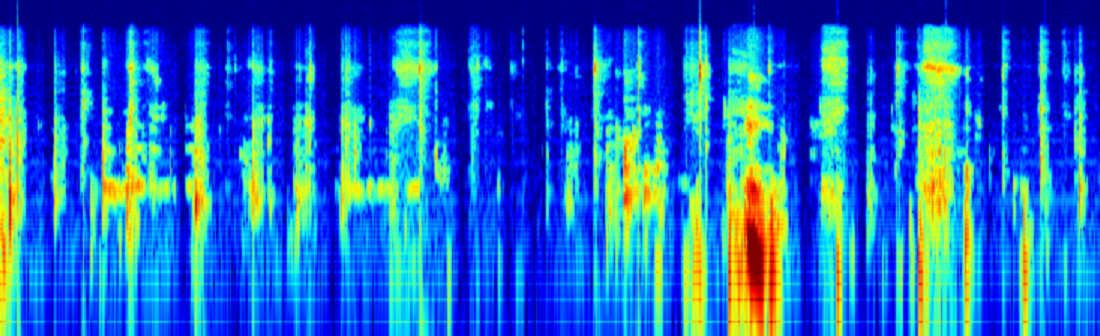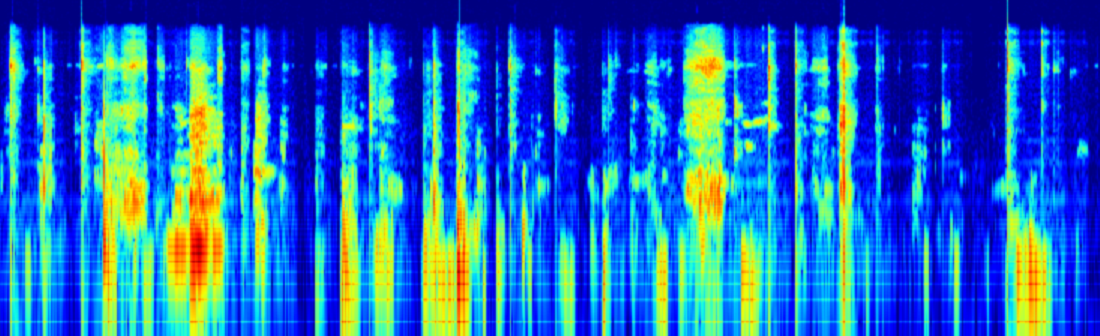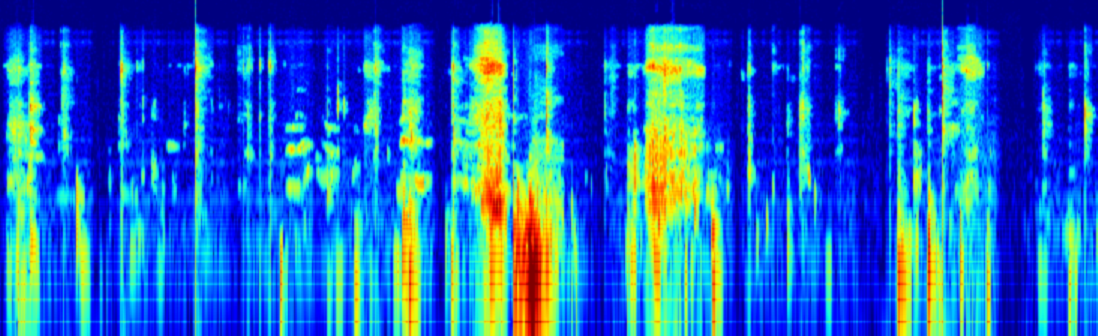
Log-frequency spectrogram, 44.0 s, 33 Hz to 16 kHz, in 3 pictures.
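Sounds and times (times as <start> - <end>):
chewing: 0.0 - 43.9
slurping: 15.2 - 18.4, 33.7 - 36.9
low throaty sound: 16.9 - 17.7.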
